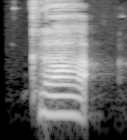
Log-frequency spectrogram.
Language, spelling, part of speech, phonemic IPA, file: Burmese, ဂ, character, /ɡa̰/, My-ဂ.oga
- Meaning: Ga, the third letter of the Burmese alphabet, called ဂငယ် (ga.ngai) in Burmese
